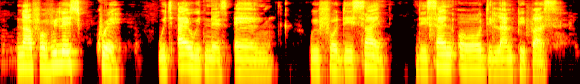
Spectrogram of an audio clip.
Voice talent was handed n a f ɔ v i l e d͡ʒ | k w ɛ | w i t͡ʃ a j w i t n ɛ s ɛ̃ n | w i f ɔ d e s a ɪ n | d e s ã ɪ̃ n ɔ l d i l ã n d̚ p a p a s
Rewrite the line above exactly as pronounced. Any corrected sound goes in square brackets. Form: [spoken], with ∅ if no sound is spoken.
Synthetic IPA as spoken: n a f ɔ v i l e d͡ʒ | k w ɛ | w i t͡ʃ a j w i t n ɛ s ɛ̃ n | w i f ɔ d e s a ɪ n | d e s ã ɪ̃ n ɔ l d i l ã n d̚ p [e] p a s

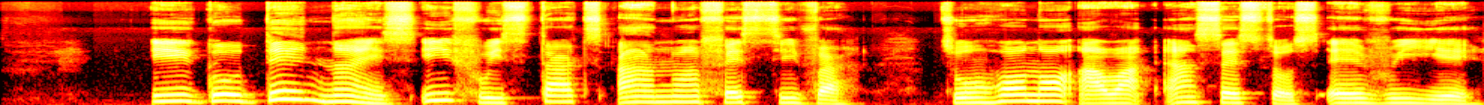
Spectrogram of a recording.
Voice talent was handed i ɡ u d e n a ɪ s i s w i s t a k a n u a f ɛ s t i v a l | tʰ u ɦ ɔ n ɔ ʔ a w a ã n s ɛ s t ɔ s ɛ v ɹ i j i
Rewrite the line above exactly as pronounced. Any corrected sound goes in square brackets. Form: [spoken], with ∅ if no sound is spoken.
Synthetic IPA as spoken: i ɡ [o] d e n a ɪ s i [f] w i s t a [t] a n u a f ɛ s t i v a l | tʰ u ɦ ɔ n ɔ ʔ a w a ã n s ɛ s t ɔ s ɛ v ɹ i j i

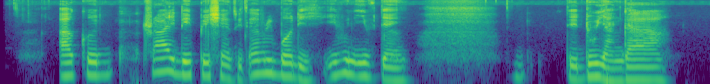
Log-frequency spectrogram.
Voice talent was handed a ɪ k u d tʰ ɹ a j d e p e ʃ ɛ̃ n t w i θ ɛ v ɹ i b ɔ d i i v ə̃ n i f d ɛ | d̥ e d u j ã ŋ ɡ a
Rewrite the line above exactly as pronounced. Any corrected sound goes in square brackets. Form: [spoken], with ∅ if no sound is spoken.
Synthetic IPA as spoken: a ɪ k u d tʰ ɹ a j d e p e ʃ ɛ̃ n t w i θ ɛ v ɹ i b ɔ d i i v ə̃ n i f d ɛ | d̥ e d u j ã ŋ ɡ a

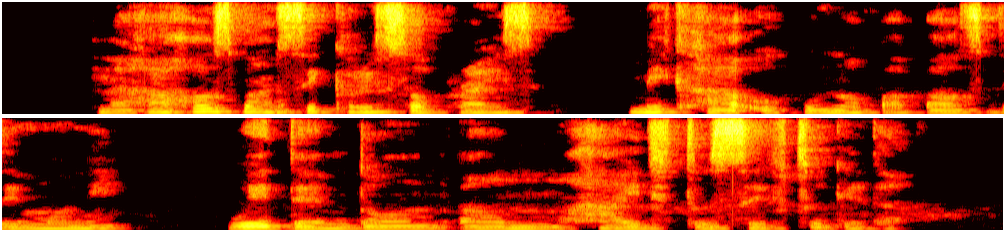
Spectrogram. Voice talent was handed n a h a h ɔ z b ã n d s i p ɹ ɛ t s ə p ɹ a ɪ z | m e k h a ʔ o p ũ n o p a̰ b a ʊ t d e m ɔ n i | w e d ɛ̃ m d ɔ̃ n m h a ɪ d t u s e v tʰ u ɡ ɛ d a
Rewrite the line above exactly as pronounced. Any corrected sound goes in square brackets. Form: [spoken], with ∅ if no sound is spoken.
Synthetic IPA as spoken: n a h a h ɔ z b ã n d s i [k] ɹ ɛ t s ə p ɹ a ɪ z | m e k h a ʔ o p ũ n [ɔ] p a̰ b a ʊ t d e m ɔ n i | w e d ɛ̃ m d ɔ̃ n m h a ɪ d t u s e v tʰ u ɡ ɛ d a

